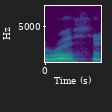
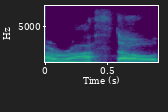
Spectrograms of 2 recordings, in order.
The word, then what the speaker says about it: Rosso: name of your place it's a rosso deli and it's okay because for like the first four months that i worked there i called it a rostow deli or a rusto deli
